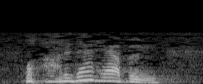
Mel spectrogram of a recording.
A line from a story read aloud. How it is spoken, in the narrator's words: gasped her mother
